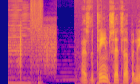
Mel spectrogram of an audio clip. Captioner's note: static fizzing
